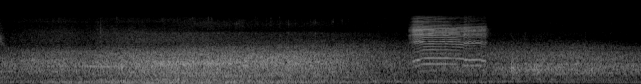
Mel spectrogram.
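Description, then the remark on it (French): A single white sheep bleats once, a short wavering cry partway through, over a steady outdoor hiss of wind or ambient noise. No one speaks. “Le premier qui passa ce jour-là fut un mouton tout blanc.”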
